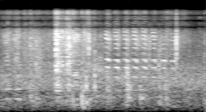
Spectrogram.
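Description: A young goat kid bleats, a short wavering cry lasting over a second at moderate distance, with no talking over it.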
